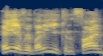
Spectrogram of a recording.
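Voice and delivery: cheesy, over-the-top radio announcer voice. Starting to read the podcast outro: over-the-top radio guy voice. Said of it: "I'll try not to be too, like, radio guy".

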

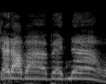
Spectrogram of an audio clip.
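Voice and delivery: acted very high, really loud, shrill blaring yell. Retelling a donation recording that wakes someone sleeping: imitating a really loud shout. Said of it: "Like that, like, really, really loud".

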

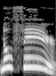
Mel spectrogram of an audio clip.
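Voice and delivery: very high, wailing cry. Narrating a story, voicing the Sphinx as it comes up empty-handed: wailing Sphinx voice. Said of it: "The Sphinx wailed".

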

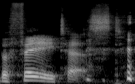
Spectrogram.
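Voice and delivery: slow, soft buffet with unstressed first syllable. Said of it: "ask your friends to say the word".

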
